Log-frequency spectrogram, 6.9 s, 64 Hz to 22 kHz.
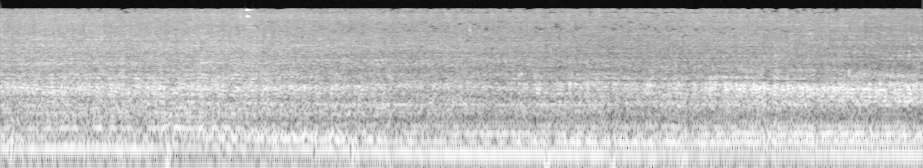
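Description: Ferrari FF's 6.3-litre V12 engine running at low, steady revs as the car moves off slowly.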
